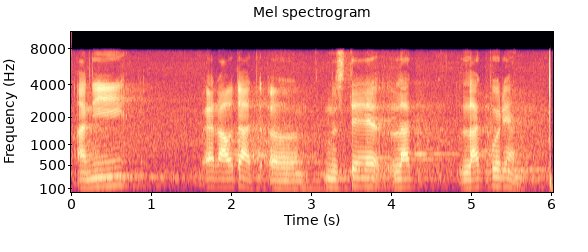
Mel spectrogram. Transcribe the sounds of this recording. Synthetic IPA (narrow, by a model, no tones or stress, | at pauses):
a̰ni | ɾawt̪at̪ | must̪elak | laɡpɔɾjãn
